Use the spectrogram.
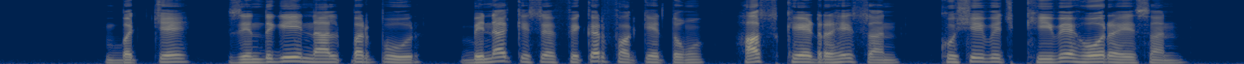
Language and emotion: Punjabi, neutral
